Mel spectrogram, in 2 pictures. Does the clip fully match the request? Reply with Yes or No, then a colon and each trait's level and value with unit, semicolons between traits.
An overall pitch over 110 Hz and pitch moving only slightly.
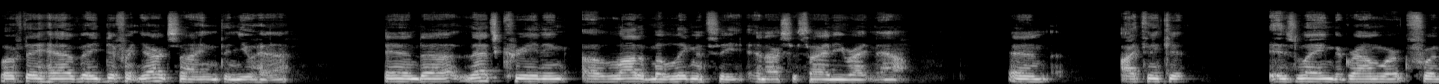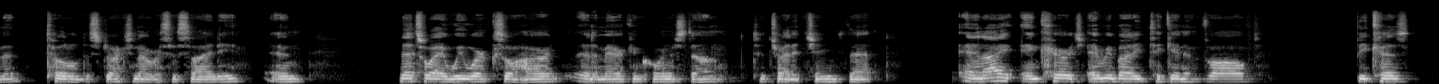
Yes: low, 130 Hz; narrow, 1.6 semitones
